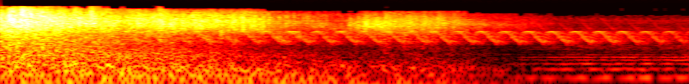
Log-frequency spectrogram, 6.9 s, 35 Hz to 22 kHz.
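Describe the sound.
A truck bomb loaded with about 2,300 kilos of ammonium nitrate and fuel explodes with a huge, loud roar that slowly decays. Car alarms then wail in a repeating warble.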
